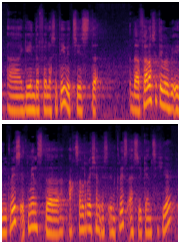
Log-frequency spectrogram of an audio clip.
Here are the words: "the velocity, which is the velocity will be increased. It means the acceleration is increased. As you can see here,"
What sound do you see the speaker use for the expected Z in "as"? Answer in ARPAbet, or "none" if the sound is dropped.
S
